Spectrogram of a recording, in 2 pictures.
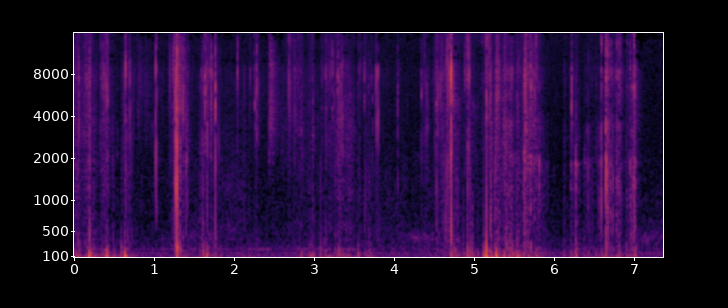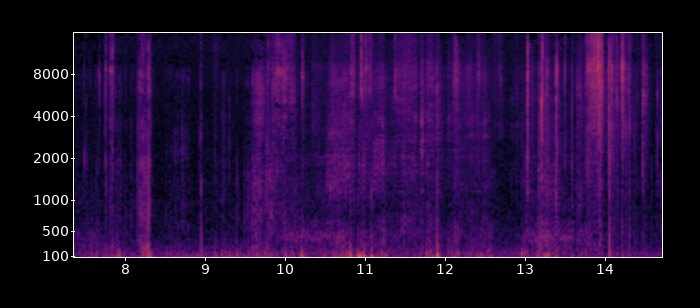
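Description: A purple beeswax food wrap, a wax-coated cloth sheet, is held in the hands while fingers rub, crinkle and fold it. The result is a continuous stream of crisp crackles and tearing-like rustles with many quick, sharp crinkles. Low thumps from the handling run underneath, and a brighter hiss rises as the sheet is worked.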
